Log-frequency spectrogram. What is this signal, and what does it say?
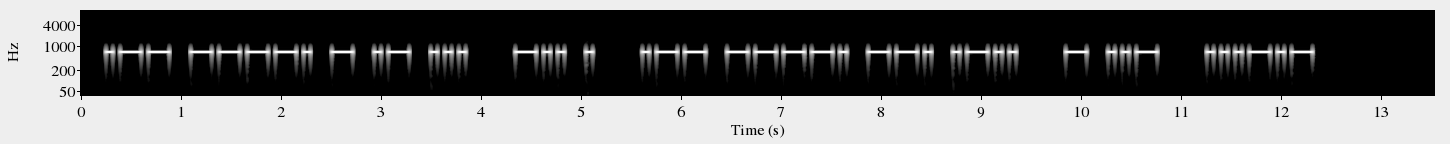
Morse code, heard as a keyed tone, about 17 wpm, 700 Hz. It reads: W9TAS DE W9GL TU <SK>
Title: Practice QSO - Exchange 4 - Ending - 17wpm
